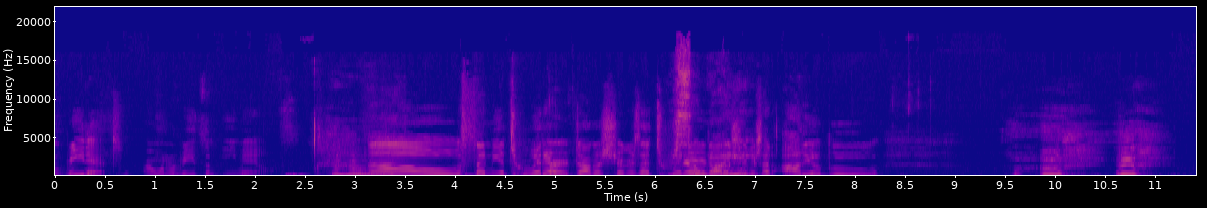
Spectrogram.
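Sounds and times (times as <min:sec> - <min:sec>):
speech: 0:00.0 - 0:08.4, 0:09.6 - 0:11.0
person yawning: 0:09.6 - 0:11.2.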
